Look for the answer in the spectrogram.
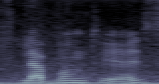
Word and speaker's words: Lars von Trier: De Lars von Trier, ¿se dice así? – Lars von Trier, sí.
